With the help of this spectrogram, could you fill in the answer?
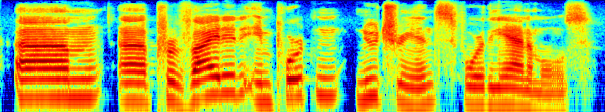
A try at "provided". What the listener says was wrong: Okay, nutrients was good. Give me a better V on provided.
